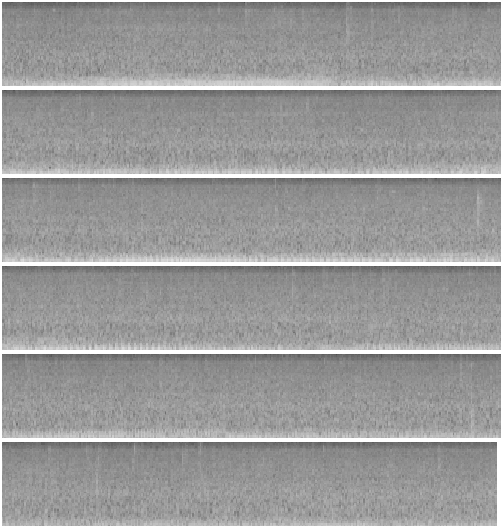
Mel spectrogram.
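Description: Heavy rain pouring steadily onto a paved road, with cars and a light truck driving past through the water, their engines rising and fading as they go by. The loudest pass comes a little over ten seconds in.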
